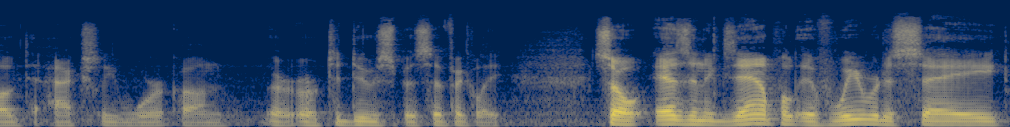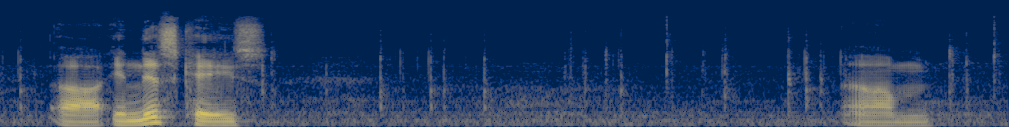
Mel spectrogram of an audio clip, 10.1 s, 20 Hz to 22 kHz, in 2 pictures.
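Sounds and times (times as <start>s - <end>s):
speech: 0.0s - 6.5s, 9.3s - 9.9s
faint typing on a computer keyboard: 5.0s - 5.4s, 6.0s - 10.0s.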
